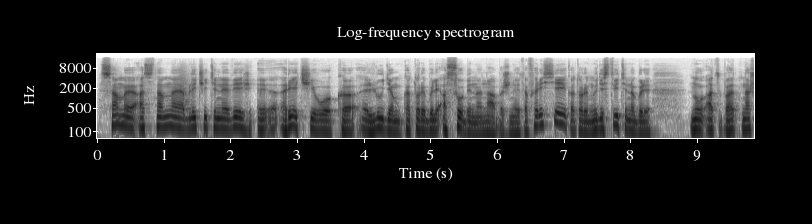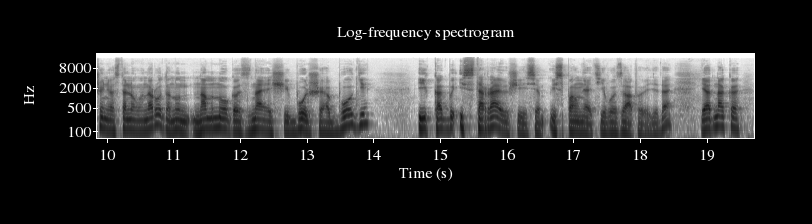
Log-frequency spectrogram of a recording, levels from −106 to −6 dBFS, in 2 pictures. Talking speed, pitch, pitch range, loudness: 130 wpm, 115 Hz, 100-130 Hz, -25 LUFS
